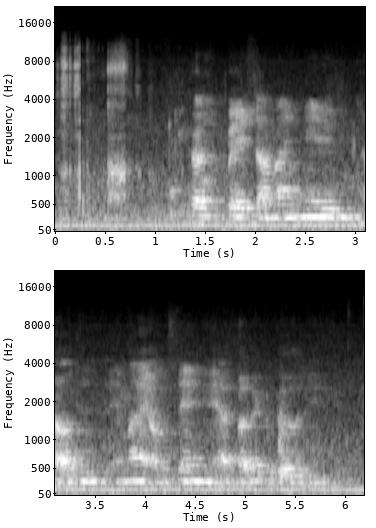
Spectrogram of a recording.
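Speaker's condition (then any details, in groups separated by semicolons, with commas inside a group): Traumatic brain injury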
